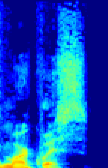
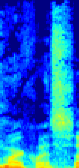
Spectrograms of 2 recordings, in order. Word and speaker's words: Marquis: Just an FYI, I specifically pulled up a video just so I could see how to pronounce his name, and it is Marquis. – It's Marquis. Okay.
